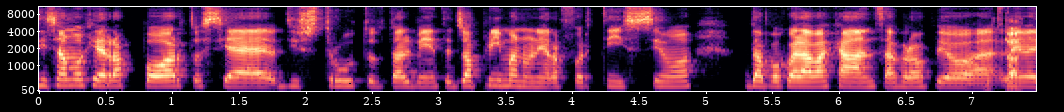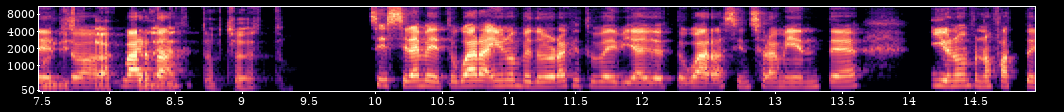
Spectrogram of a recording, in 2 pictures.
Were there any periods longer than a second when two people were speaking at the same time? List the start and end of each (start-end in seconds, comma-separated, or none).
7.0-8.5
